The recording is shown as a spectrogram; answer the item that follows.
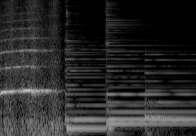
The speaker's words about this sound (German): Mit der Dampflok.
